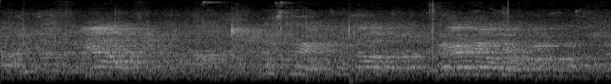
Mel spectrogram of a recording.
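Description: Voices calling out and shouting, echoing in a large sports hall, with a few dull thumps of wrestlers' hands and feet on the mat.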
